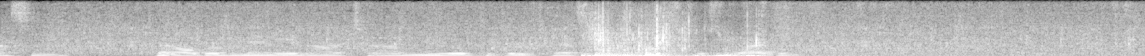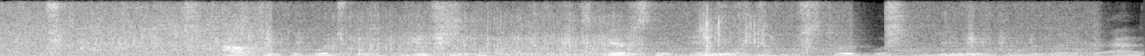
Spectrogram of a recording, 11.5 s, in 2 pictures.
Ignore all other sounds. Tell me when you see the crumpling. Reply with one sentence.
The crumpling can be heard from 2.9 to 3.9 s and from 9.2 to 9.7 s.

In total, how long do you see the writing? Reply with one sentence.
The writing can be heard for 8 seconds in total.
